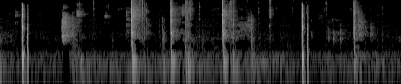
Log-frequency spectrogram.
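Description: Typing on a computer keyboard: about a dozen irregularly spaced keystrokes as lines of code are entered.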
